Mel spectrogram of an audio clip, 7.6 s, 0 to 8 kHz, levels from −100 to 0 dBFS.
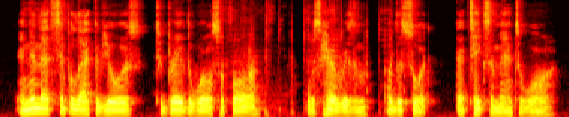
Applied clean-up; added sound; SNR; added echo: neural separator model SepFormer DNS4.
